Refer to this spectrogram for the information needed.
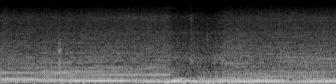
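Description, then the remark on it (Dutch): A race car engine revs loudly and steadily on the Zandvoort circuit, braking for a left-hand corner, its pitch shifting as it downshifts back to second gear, a continuous mechanical roar with no voices. “Nou, je hoort hem ook terugschakelen. Terug naar tweede versnelling.”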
